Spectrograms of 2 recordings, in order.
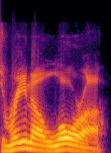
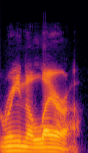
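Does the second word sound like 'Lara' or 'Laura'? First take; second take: Laura; Lara. First: The second word sounds like 'Laura'. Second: The second word sounds like 'Lara'. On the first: The speaker calls it right. "it's Rena Laura" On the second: The speaker calls it wrong. "not Rena Lara"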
